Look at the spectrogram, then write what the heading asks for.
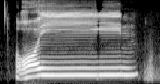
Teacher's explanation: غین کو موٹا کرنا ہے لیکن ہونٹوں کو گول نہیں کرنا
